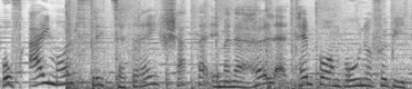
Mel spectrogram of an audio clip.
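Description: A woman's voice: mid-range voice, lively intonation, normal speed. A woman with a Swiss accent narrating a scripted children's story. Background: music.

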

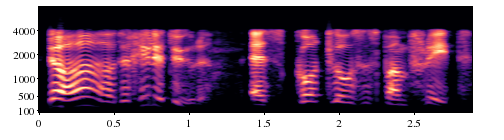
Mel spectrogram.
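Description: An actor playing an easily offended village pastor in a radio play, huffy and formal with a Swiss German accent, through a telephone filter. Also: male voice, on the high side, big pitch swings, normal speed, no echo. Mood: indignant. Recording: tinny band-limited telephone line.

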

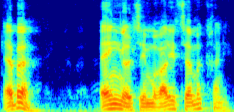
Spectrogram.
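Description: A man acting a measured, businesslike factory director in a 1950s radio drama, speaking with a Swiss German accent. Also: low-pitched, expressive, darkish tone. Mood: polite, firm. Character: measured, fair-minded male factory director.

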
